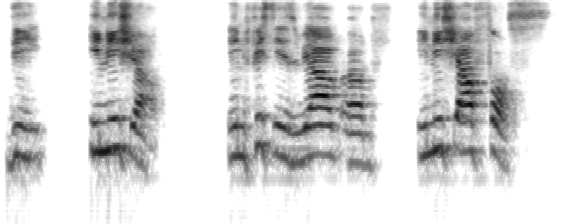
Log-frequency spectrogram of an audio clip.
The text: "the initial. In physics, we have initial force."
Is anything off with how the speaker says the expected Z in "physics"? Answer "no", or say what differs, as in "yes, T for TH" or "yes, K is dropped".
yes, S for Z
